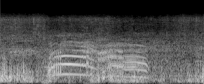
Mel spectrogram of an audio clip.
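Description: A long drawn-out yell from a rider on a towed tube, held and wavering, then falling away, over the rush of water and wind.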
